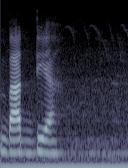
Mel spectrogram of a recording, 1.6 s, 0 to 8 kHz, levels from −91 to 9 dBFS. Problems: constant background noise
